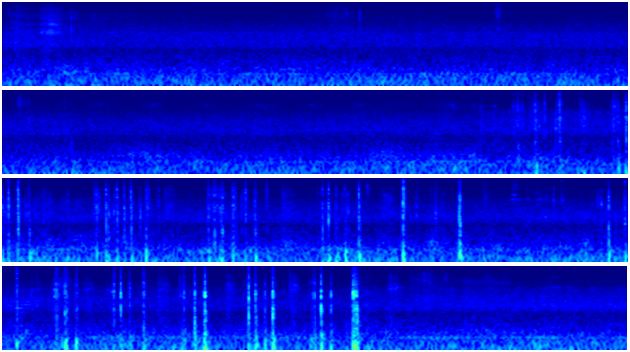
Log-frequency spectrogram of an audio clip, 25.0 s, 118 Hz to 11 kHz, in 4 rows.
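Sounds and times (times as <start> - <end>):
low steady rumble: 0.0 - 25.0
small clicks and light knocks: 11.0 - 23.3.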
